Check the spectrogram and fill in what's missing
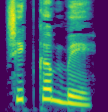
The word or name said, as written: ಚಿಕ್ಕಬ್ಬೆ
